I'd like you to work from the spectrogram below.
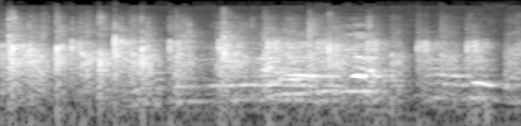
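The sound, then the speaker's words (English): A church audience claps their hands to the Lord during morning worship before being seated, a dense, steady wash of applause lasting a few seconds, with voices calling out beneath the clapping. “Why don't we clap our hands to the Lord one more time before we're seated this morning.”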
